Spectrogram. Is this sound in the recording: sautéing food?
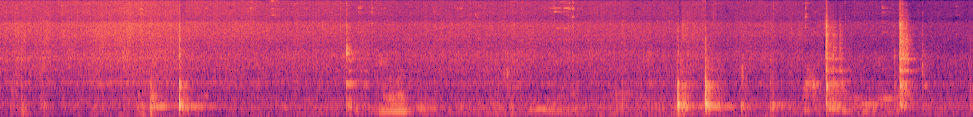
yes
